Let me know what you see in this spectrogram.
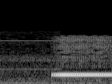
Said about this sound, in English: that's a distinctive WBAI ring right there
